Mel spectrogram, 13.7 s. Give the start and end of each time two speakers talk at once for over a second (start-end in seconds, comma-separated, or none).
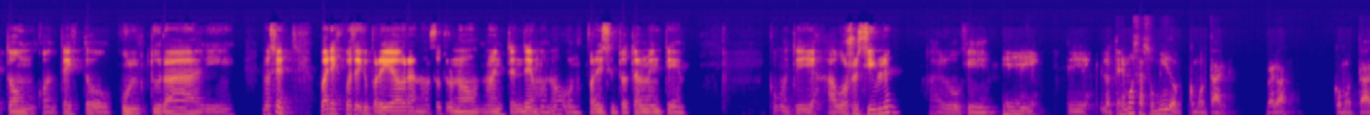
none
